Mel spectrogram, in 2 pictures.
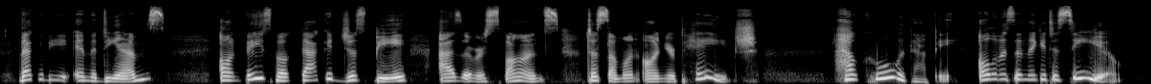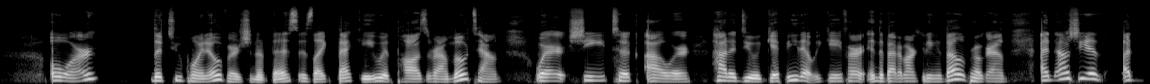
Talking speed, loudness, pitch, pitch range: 190 wpm, -17 LUFS, 170 Hz, 145-215 Hz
